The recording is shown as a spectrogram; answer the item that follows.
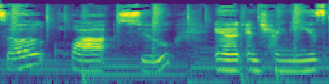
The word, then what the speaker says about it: Sulwhasoo: every product first off how do we pronounce the brand's name in korean it's so hua su and in chinese it's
